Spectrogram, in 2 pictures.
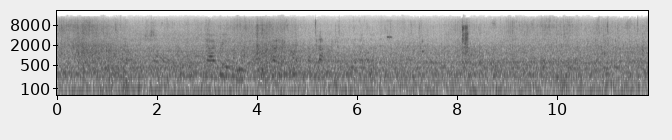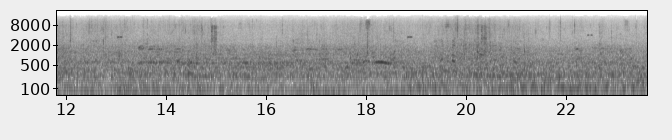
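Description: Open-air waterfront ambience: steady wind noise on the microphone and water lapping, with faint background voices and a few light clicks.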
